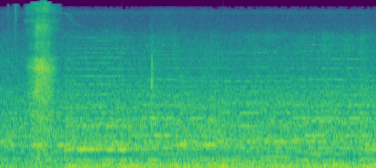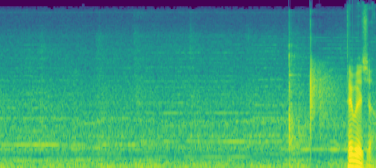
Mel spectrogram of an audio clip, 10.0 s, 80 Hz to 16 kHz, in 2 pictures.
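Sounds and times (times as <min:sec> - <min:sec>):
billiard balls clicking: 0:08.8 - 0:09.5.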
